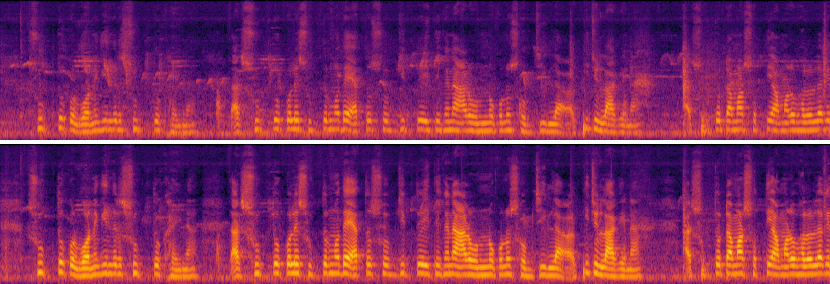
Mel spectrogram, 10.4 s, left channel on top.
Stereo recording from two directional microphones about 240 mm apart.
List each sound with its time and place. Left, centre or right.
0.4 s speech: right
2.8 s speech: right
